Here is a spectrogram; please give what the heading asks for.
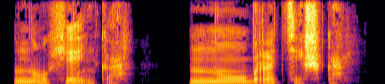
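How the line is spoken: Through clenched teeth. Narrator (Russian): Марцис процедил сквозь зубы

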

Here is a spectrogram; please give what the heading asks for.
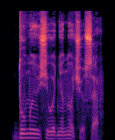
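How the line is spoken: Plain. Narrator (Russian): ответил он

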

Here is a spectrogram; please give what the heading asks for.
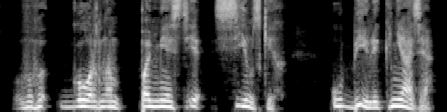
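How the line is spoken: Strained, horrified. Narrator (Russian): выдавил он из себя с трудом и ужасом в глазах

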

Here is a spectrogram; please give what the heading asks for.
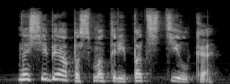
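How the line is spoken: Snapping retort. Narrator (Russian): огрызнулась Женя

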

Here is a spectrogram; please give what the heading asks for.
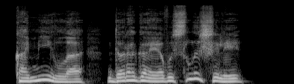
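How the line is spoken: Exclaimed. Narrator (Russian): воскликнула

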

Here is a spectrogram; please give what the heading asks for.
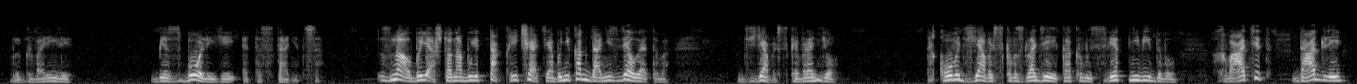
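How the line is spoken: Breathless but resolute old man. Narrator (Russian): сказал старик, задыхаясь, но решительным тоном

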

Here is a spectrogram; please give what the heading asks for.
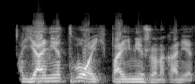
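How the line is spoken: Near roar. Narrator (Russian): чуть не взревел Сираков

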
